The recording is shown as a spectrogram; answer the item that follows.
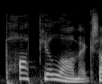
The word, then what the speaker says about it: populomics: Sounds like the first time I've ever said populomics. Is that right? – It's intended to rhyme with genomics. – Ah, populomics.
